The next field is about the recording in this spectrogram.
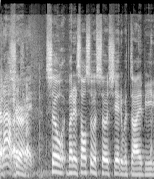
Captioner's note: laughter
